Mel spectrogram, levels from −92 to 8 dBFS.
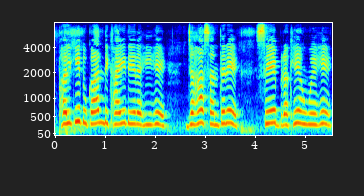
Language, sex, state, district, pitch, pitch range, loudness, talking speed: Hindi, female, Madhya Pradesh, Bhopal, 310 Hz, 295-330 Hz, -15 LUFS, 140 wpm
